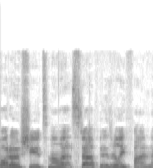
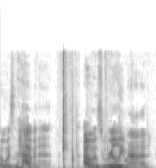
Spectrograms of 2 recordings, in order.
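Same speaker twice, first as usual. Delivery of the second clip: normal talking voice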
